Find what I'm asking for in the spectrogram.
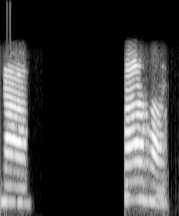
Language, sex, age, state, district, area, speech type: Sindhi, female, 18-30, Gujarat, Kutch, urban, conversation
